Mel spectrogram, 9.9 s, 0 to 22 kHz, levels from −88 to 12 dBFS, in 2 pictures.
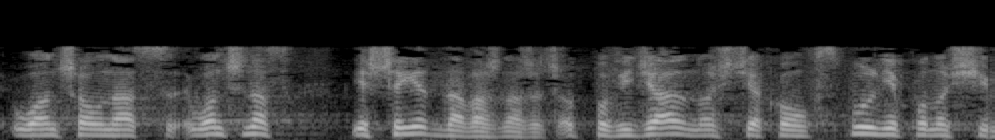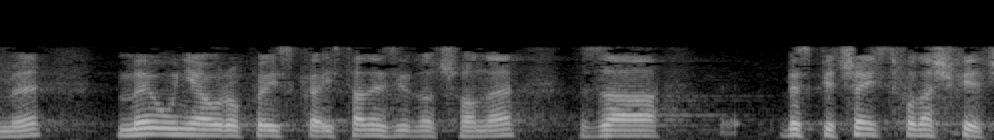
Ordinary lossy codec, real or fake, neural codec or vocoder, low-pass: none; real; none; 5.4 kHz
